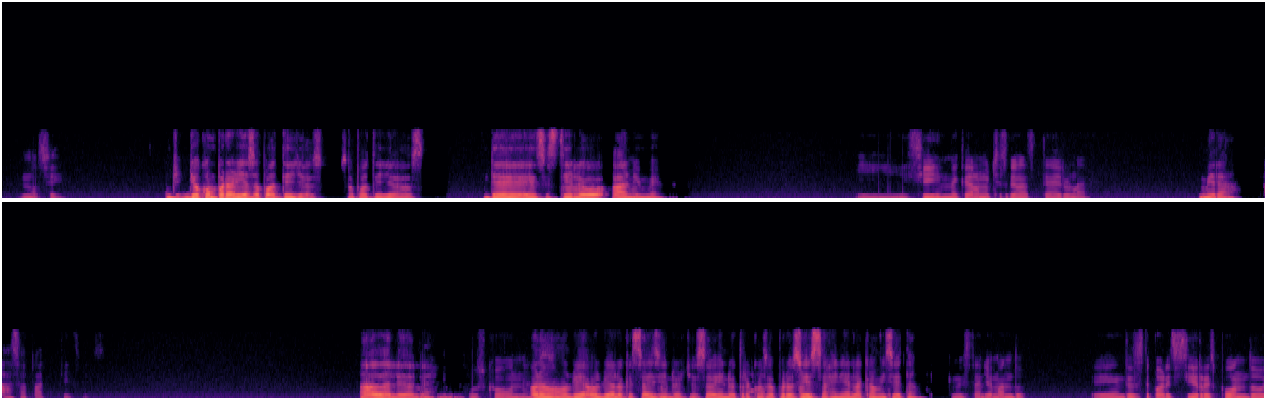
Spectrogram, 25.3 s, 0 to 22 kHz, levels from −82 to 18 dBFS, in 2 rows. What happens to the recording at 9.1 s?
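Nothing goes wrong at 9.1 s; the speech there comes through intact, with only the ordinary call microphone processing shaping it, its band reaching no higher than about 8 kHz.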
